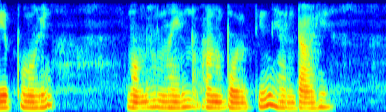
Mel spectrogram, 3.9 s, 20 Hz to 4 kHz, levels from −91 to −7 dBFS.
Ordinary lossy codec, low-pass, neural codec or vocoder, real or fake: none; 3.6 kHz; autoencoder, 22.05 kHz, a latent of 192 numbers a frame, VITS, trained on one speaker; fake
